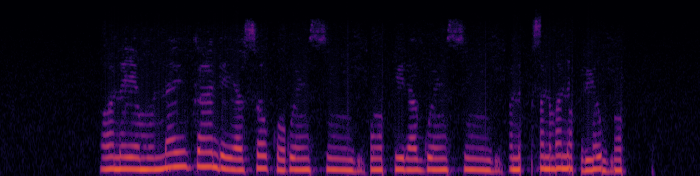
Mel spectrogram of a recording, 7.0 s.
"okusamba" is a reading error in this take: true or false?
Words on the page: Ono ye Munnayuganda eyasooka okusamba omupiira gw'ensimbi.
true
